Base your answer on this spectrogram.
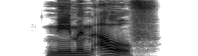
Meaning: inflection of aufnehmen: 1. first/third-person plural present 2. first/third-person plural subjunctive I
- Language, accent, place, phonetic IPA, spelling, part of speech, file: German, Germany, Berlin, [ˌneːmən ˈaʊ̯f], nehmen auf, verb, De-nehmen auf.ogg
